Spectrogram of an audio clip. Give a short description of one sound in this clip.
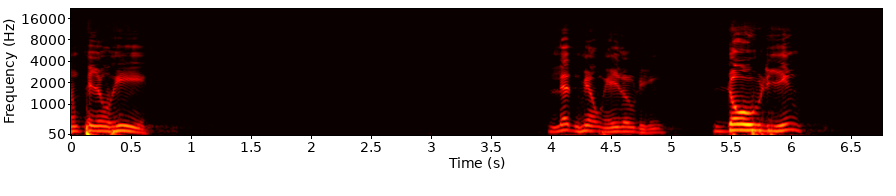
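An elderly man speaks slowly and emphatically into a microphone, with pauses between phrases.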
